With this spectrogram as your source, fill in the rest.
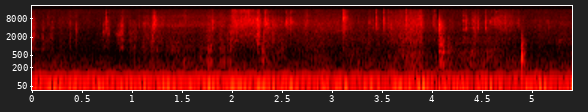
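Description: Long manicured nails and fingertips rub and scratch across the thin glossy paper pages of an open fashion magazine lying on a table, lifting pages to turn them. Soft, bright scratchy rustles and light ticks come and go over a steady low hum that stays constant throughout.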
